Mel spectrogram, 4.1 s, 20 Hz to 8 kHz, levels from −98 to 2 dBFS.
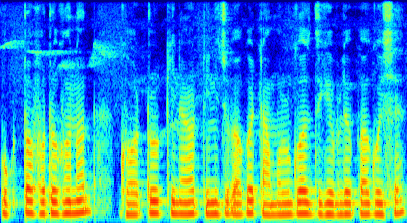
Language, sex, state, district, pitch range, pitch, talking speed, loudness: Assamese, male, Assam, Sonitpur, 145-155 Hz, 150 Hz, 145 wpm, -18 LUFS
